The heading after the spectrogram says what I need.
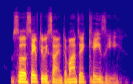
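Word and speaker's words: Damonte Kazee: So, the safety we signed, Damonte Kazy.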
